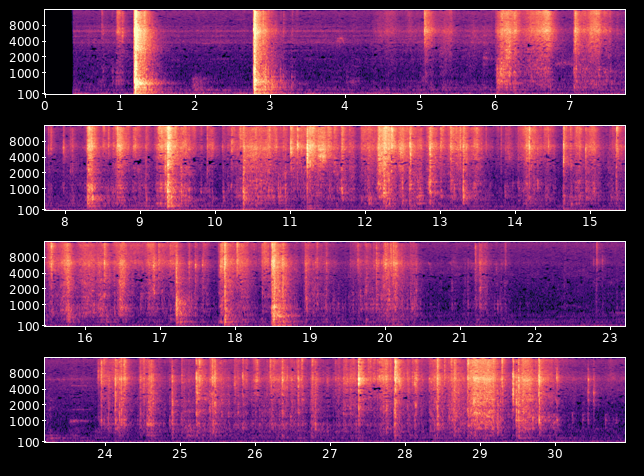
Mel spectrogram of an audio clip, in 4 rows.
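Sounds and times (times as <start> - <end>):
packing tape tearing: 24.0 - 30.6.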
